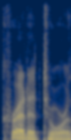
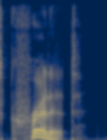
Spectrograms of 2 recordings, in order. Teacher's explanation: Because the accent mark, the emphasis in this word goes to the first syllable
